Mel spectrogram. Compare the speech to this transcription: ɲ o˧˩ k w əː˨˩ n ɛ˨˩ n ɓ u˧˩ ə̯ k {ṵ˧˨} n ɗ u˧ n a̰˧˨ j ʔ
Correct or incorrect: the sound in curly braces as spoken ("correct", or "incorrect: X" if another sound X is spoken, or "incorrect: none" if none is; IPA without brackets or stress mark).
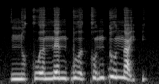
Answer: incorrect: ṵ˧˥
